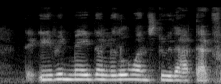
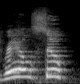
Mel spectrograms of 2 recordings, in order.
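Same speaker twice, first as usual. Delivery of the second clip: teasing dad; 10 semitones higher than usual. Retold or imitated. Dad joking answer.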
